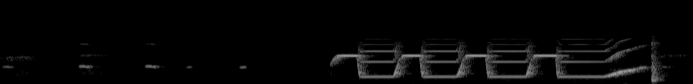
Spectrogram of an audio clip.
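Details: Modified Minelab GPX-6000 metal detector with figure-8 coil, sensitivity cranked up, gives four loud warbling tone bursts as a hollow ferrite core passes over the coil; false signal from ferrite that cannot be ground balanced out.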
